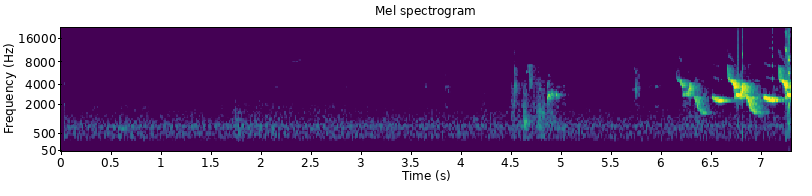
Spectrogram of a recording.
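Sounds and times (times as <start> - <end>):
Carolina wren song with descending slurred notes: 0.0 - 7.3
Carolina wren soft chips: 1.6 - 7.3.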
